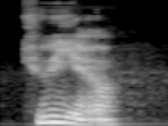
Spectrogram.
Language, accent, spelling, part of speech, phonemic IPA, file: French, Canada, cuira, verb, /kɥi.ʁa/, LL-Q150 (fra)-cuira.wav
- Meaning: 1. third-person singular past historic of cuirer 2. third-person singular future of cuire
